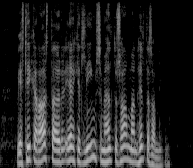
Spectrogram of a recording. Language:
Icelandic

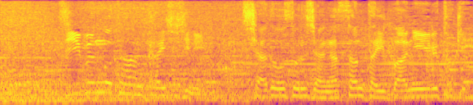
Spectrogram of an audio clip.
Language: Japanese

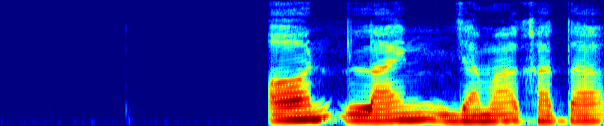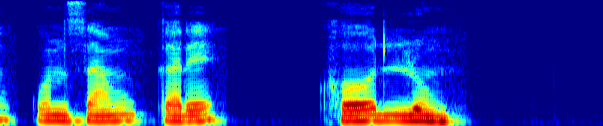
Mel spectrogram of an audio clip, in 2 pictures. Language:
Magahi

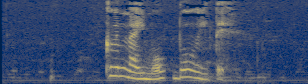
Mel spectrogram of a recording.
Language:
Nüpode Huitoto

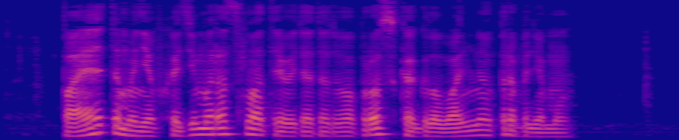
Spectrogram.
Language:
Russian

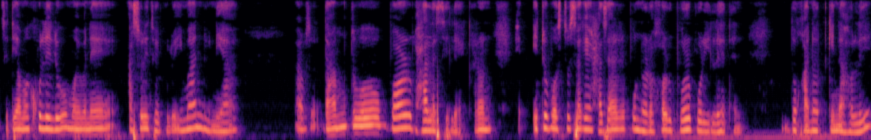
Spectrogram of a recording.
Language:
Assamese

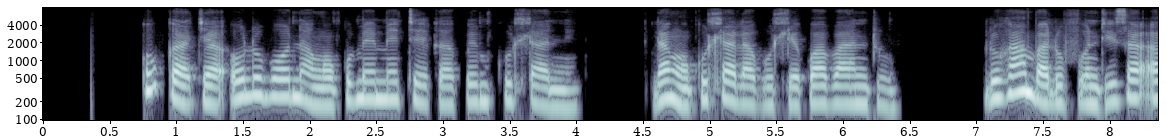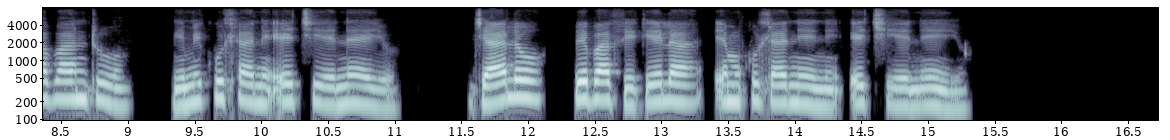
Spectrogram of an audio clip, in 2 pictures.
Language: North Ndebele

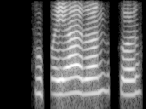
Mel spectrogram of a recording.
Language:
Marathi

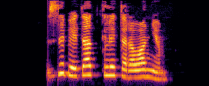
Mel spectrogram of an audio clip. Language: Pashto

